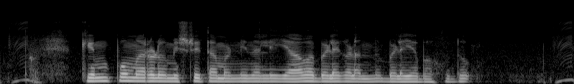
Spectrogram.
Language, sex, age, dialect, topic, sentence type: Kannada, male, 18-24, Coastal/Dakshin, agriculture, question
